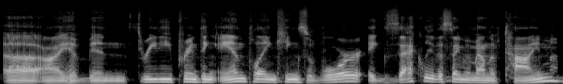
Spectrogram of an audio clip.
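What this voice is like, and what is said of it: Kentucky Southern US accent. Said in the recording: “If you can tell from the accent, I'm from Kentucky.”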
